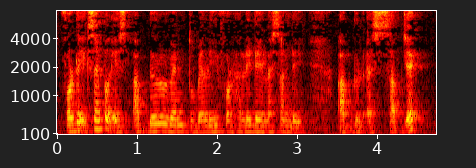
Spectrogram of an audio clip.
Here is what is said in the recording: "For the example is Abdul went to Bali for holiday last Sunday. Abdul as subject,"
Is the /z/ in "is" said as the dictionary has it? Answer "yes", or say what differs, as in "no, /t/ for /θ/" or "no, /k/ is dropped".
no, /s/ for /z/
